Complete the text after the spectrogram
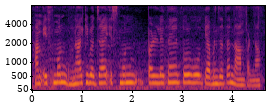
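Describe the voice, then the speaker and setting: A woman gives a lesson on Quran recitation in a mellow, fairly high voice. She explains patiently and repeats words to show how they should sound. Faint noise sits behind her. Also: level tone. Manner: careful, explanatory, repeats words to demonstrate pronunciation. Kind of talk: religious lesson on tajweed.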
